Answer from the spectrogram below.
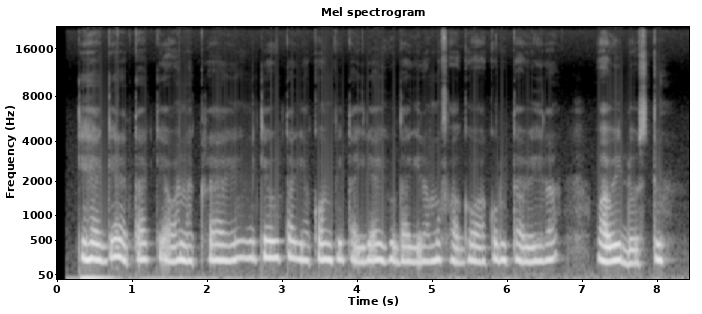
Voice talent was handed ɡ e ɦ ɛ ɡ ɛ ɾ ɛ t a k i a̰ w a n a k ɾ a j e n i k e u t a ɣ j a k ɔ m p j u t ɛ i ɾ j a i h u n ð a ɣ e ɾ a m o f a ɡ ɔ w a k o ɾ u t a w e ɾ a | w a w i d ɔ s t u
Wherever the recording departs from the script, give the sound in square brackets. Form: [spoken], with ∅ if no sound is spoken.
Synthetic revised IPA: [k] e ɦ ɛ ɡ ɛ ɾ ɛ t a k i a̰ w a n a k ɾ a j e n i k e u t a ɣ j a k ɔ m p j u t [a] i ɾ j a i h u [∅] ð a ɣ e ɾ a m o f a ɡ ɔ w a k o ɾ u t a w e ɾ a | w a w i d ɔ s t u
